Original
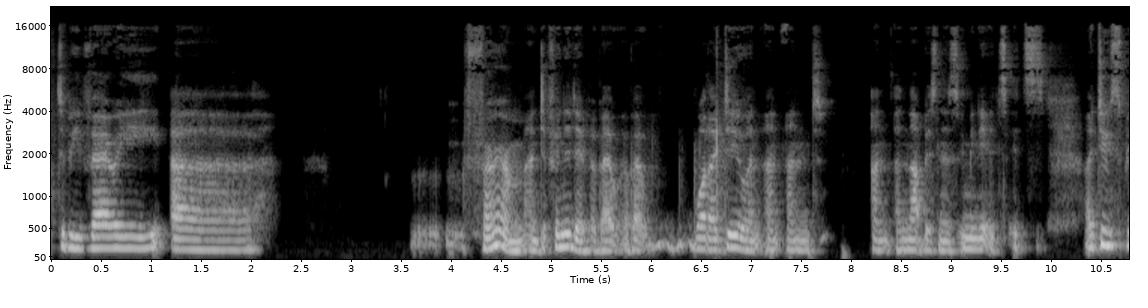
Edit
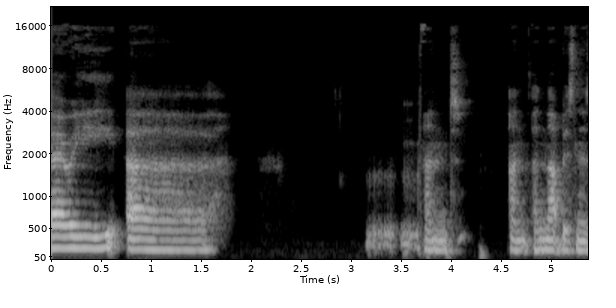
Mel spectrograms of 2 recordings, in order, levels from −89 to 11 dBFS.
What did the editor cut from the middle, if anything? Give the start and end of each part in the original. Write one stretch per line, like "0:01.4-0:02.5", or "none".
0:04.1-0:07.3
